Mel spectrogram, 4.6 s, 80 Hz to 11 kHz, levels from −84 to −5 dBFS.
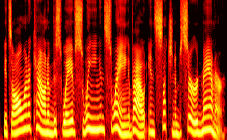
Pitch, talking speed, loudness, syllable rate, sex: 225 Hz, 225 wpm, -18 LUFS, 5.0 syllables/s, female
